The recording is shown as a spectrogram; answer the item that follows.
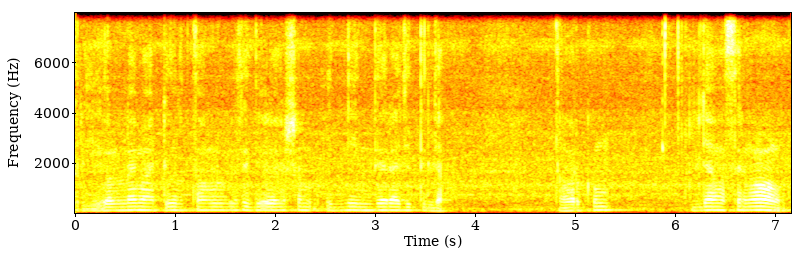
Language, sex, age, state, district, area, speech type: Malayalam, male, 45-60, Kerala, Palakkad, urban, spontaneous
